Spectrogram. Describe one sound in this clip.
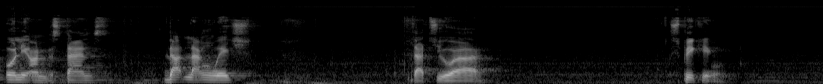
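A middle-aged man speaks calmly into a microphone in short bursts with pauses.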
